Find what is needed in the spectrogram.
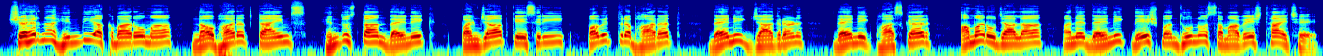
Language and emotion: Gujarati, neutral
